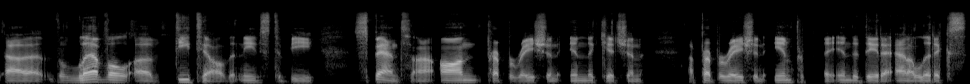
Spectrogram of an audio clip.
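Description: Older male speaker, very low pitch, crisp bright tone, halting delivery full of fillers, dry video-call mic. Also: no room sound. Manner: halting, many filler sounds. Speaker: conference speaker. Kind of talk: video call keynote talk. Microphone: video call webcam.

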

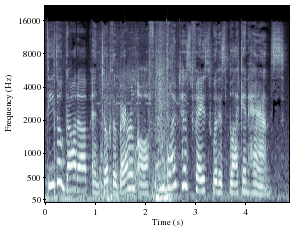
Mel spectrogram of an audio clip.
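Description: A woman's voice: a little high, big pitch swings, unhurried, background noise. A woman giving scripted narration of a fairy tale as the storyteller. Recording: music behind the voice.

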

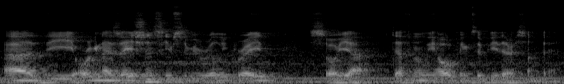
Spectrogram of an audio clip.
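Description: A man's voice: low-pitched, level tone, a little fast. A young man from Germany answering interview questions in a loose, rambling way, often restarting his sentences. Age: young adult. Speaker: ice dancer, interviewee. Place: small indoor interview room. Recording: echoey room with background noise.

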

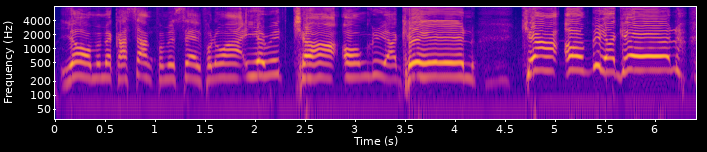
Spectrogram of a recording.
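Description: Hyped Jamaican man with a high voice. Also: clean tone, dry recording. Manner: hyped, shouting slogans, Patois banter. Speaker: street market host. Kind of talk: roving market vox pop with a handheld mic. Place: outdoor street market. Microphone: handheld mic.

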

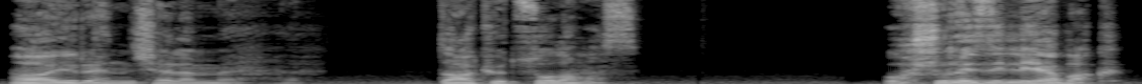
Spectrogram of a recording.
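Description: A man in an animated series dub playing a dry, unimpressed card creature with a deadpan, matter-of-fact delivery. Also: lowish voice, a little slow, vocal fry, exaggerated voice. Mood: sceptical.

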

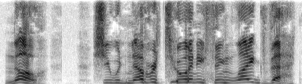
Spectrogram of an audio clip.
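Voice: sits high, expressive, a little slow, fairly bright tone, dry recording, studio quality. An actor playing an earnest, kind and protective young man in an audio drama, speaking with emphasis. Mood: defiant.

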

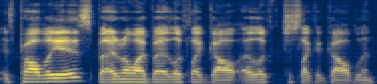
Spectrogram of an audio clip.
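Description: A man's voice: mid-range voice, fast, slight background noise. A young adult man giving casual, informal reaction commentary as host of a video, recorded in a room at home. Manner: informal, mild swearing. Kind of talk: casual live reaction commentary, some reading aloud. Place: small indoor room at home.

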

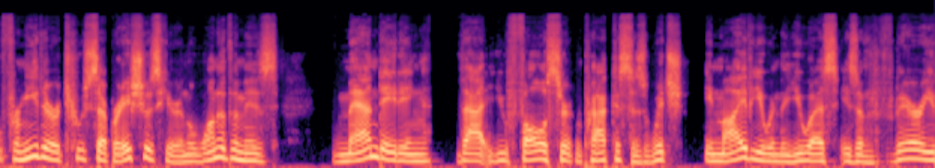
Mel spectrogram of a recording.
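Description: Swiss male podcast host, mid pitch, halting restarts, dry close mic. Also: darkish tone, no room sound. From Switzerland. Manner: hesitant, restarts and stacks up phrases. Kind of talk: conversational interview.

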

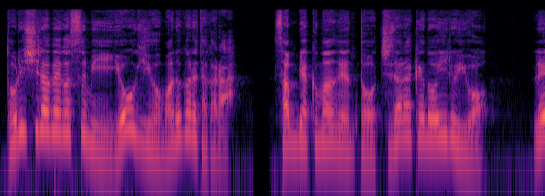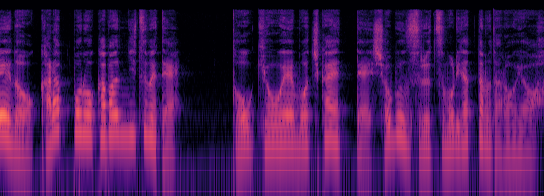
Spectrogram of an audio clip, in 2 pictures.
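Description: A man's voice: high voice, very animated, moderate pace, a little mellow. A man voicing a confident police inspector in a dramatised detective story, explaining his deductions in an emphatic, rhetorical way. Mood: confident, explanatory.

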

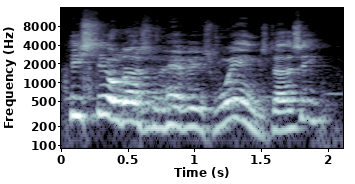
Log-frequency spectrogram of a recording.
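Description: Older guy as kindly heavenly boss, measured and commanding, radio play, echoey stage. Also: high-pitched, lively intonation. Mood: calm authority. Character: kindly authoritative heavenly chief of angels. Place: theater stage. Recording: echoey stage, distant camera.

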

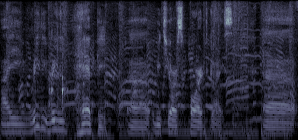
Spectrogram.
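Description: A man in his forties from Brazil with a Brazilian Portuguese accent, hosting a casual vlog in halting non-native English full of fillers, recorded on a headset in a small home studio. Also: on the low side, music in the background. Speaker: channel host. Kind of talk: casual vlog address to viewers.

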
